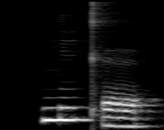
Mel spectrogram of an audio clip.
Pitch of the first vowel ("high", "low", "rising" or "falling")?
high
